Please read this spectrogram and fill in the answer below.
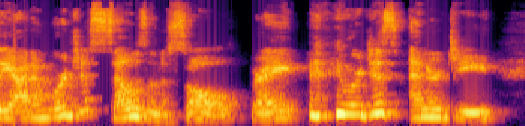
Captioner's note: chuckles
